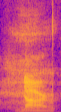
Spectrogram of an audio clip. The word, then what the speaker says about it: Gnar: Gnar. That's literally what is how his name's pronounced. Gnar.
